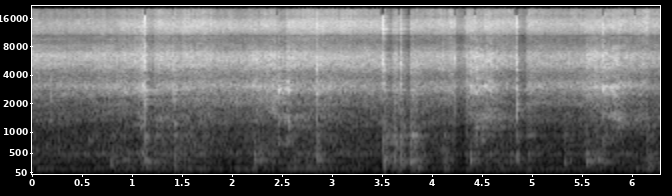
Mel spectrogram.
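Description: Peas and potatoes sizzle and fry in oily masala gravy while a spoon stirs them, with a steady close hiss and occasional scraping clicks against the pan, no talking.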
